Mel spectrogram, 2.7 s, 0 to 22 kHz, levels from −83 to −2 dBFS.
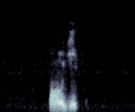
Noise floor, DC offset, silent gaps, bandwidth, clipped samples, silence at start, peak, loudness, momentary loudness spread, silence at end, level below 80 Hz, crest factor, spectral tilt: -74 dBFS; under 0.1%; none; 7.4 kHz; under 0.1%; 1 s; -2 dBFS; -17 LUFS; 19 LU; 1.2 s; -50 dBFS; 20 dB; -7.5 dB/octave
